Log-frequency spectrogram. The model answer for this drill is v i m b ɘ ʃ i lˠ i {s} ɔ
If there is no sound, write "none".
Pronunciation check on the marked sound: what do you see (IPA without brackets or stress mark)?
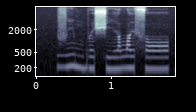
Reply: s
